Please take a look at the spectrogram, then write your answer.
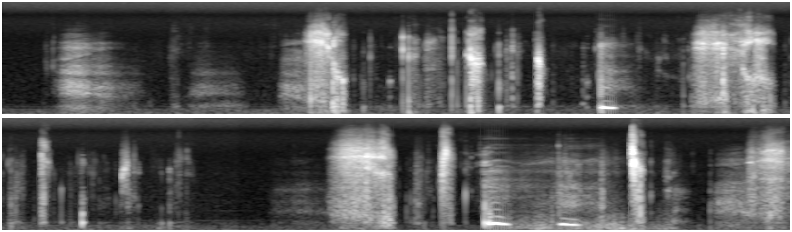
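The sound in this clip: Soft, wet mouth sounds of grape candy being licked right beside the ear, with many short bursts of licking and sucking separated by quiet pauses and light breaths.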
